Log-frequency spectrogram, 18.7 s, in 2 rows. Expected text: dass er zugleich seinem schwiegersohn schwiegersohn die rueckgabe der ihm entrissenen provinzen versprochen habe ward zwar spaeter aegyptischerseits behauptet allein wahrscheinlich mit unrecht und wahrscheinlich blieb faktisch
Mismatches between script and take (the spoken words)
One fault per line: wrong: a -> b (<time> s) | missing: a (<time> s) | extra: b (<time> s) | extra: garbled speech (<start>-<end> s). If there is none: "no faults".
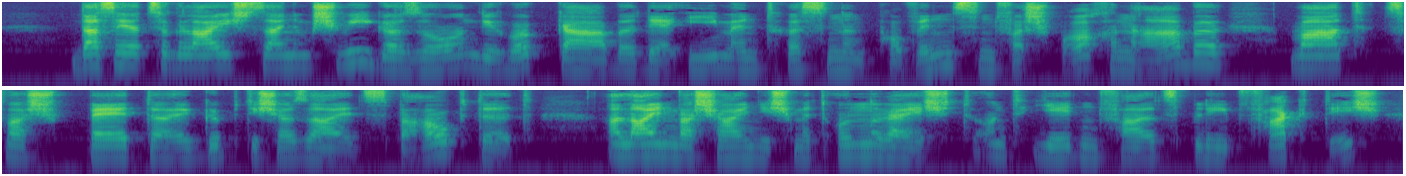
missing: schwiegersohn (3.2 s)
wrong: wahrscheinlich -> jedenfalls (16.2 s)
